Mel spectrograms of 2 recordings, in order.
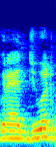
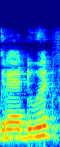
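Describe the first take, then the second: First: The middle consonant is a j sound. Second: The middle consonant is a hard retroflex d. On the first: "ज पढ़ते हैं" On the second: "अगर ड पढ़ते हैं"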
